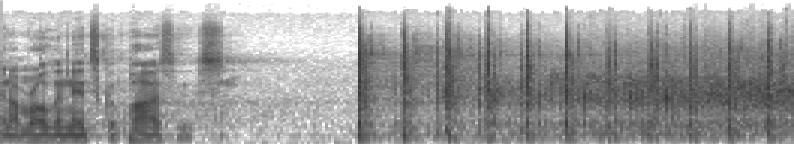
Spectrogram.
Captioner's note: applause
